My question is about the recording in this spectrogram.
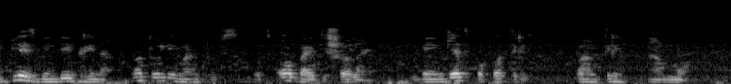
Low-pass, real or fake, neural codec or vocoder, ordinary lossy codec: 5.4 kHz; real; none; none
